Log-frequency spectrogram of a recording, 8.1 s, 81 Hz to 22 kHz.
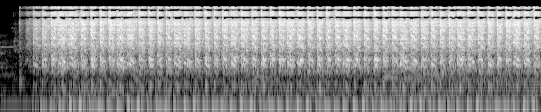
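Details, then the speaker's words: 2007 Toyota FJ Cruiser engine, first start after being rebuilt and reinstalled with the transmission: starts on the first try and settles to a steady, even idle with no knocking or tapping; normal start and idle. "yes we've reached another milestone we got the engine back up and running hello guys so there it is basically it's done it's running good now"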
